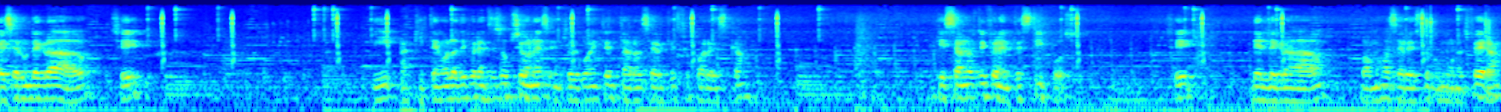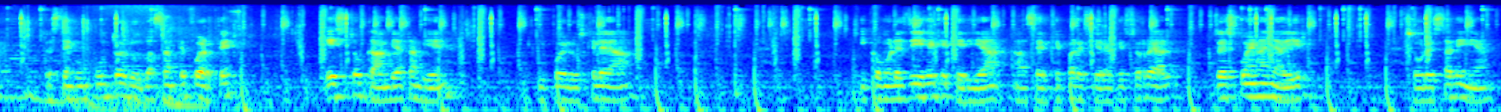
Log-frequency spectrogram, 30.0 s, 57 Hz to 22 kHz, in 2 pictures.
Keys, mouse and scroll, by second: 2.1 click, 3.4 click, 3.6 click, 4.8 click, 6.1 click, 7.3 click, 8.4 click, 10.9 click, 12.1 click, 13.0 click, 14.8 click, 15.7 click, 16.8 click, 17.6 ctrl+z, 19.5 click, 20.6 click, 22.6 click, 23.3 click, 23.8-24.4 scroll, 24.6 click, 26.1 scroll down 4, 26.9 click, 27.7 click, 27.9 click, 28.7 click, 28.9 click, 28.9 scroll.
